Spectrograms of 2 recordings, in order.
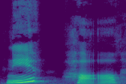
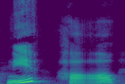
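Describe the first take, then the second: Both takes have the same delivery.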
